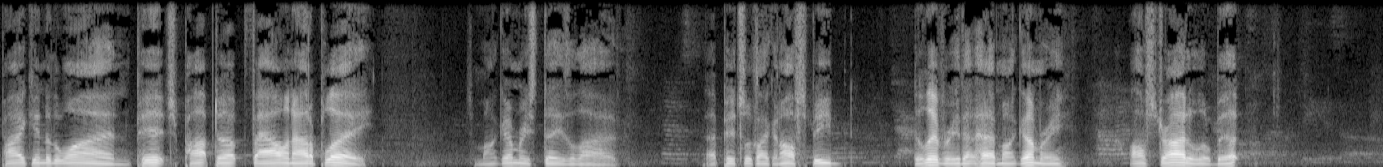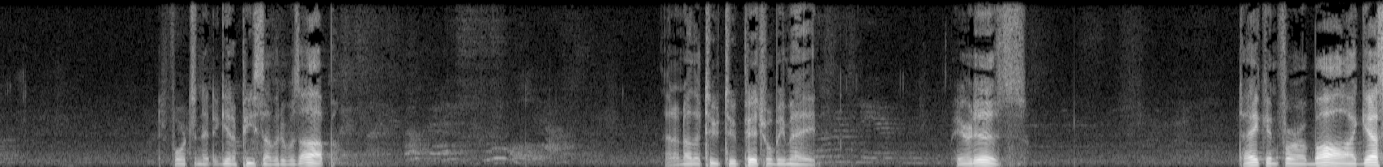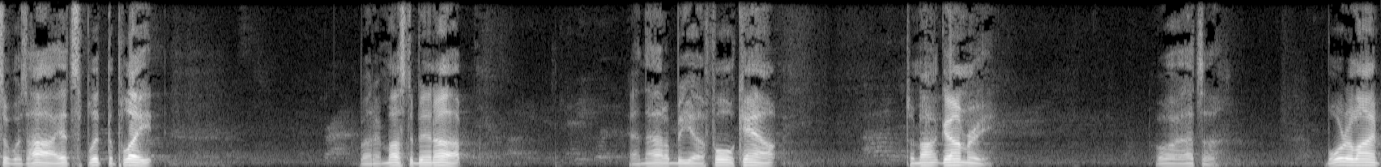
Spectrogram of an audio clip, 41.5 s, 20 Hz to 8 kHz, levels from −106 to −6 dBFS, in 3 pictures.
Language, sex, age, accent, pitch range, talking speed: English, male, 40-59, American, 105-130 Hz, 115 wpm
